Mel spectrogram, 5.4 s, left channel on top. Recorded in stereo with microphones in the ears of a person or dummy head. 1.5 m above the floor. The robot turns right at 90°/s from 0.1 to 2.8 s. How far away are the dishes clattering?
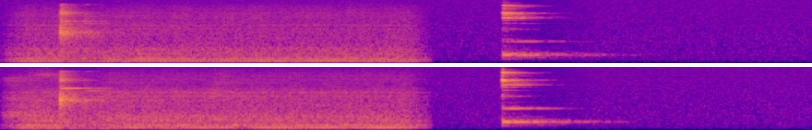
About 1.1 m.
